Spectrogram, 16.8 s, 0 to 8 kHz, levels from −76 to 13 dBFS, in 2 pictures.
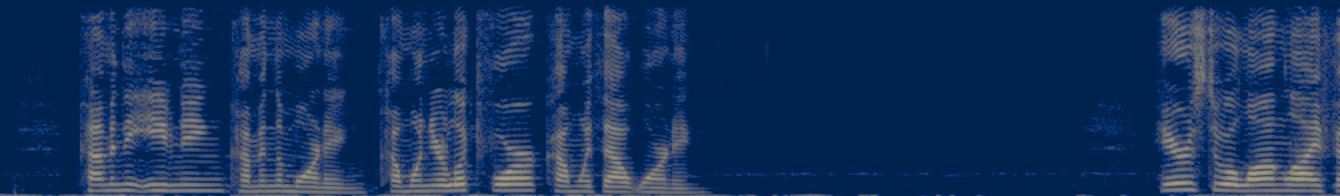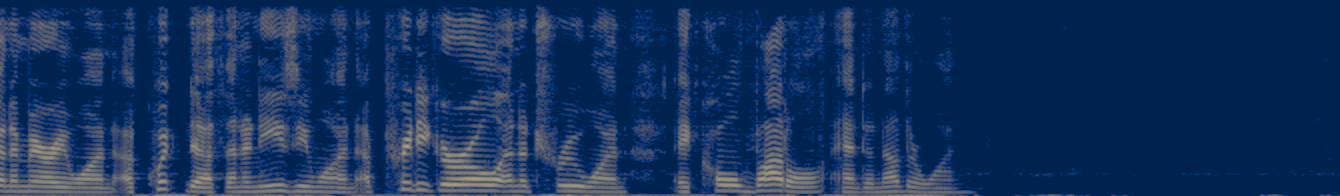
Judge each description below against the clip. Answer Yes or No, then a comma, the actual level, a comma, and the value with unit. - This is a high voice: Yes, high, 215 Hz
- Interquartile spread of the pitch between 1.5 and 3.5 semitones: No, average, 3.9 semitones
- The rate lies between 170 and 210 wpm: No, average, 160 wpm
